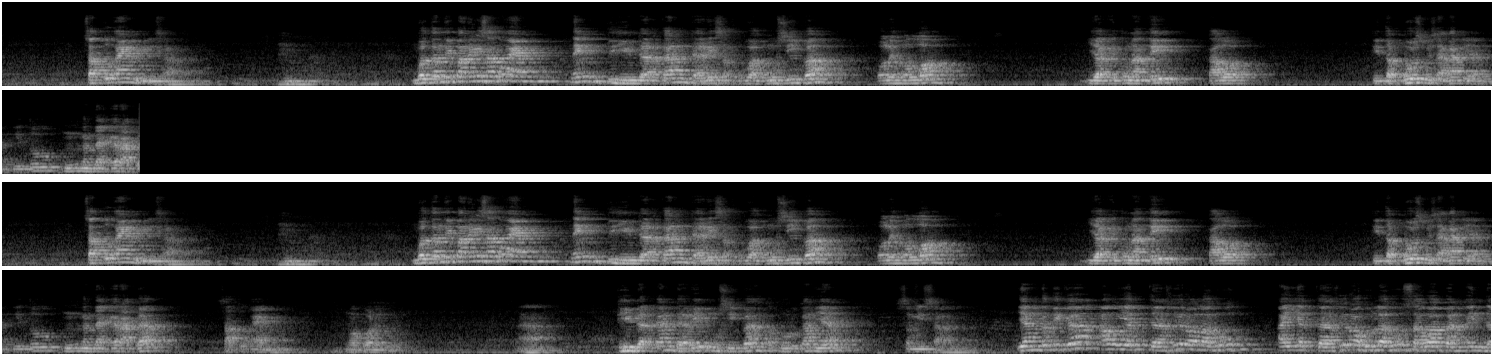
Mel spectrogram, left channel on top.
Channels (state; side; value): drops out; left; at 16.3 s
